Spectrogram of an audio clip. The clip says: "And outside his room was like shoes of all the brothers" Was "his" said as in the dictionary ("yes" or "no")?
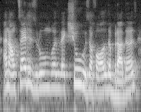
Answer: yes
